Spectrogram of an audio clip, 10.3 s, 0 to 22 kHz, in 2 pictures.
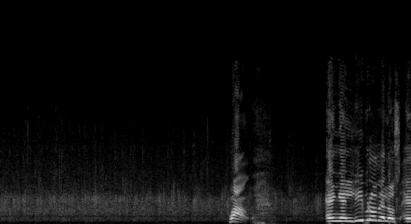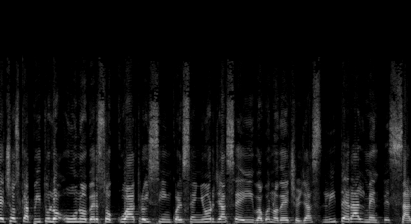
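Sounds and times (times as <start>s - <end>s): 
church congregation applauding during a sermon: 0.0s - 4.8s
speech: 2.8s - 3.4s, 4.1s - 10.2s.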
